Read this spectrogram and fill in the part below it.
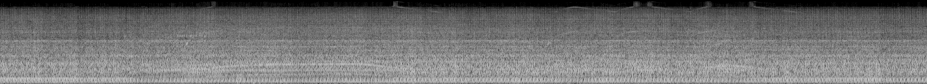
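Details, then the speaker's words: Cheap auction Greenlee 5000-watt generator, missing its air cleaner, running a plugged-in drill; a steady, even drone that holds speed under load; runs well and gives more power than a smaller unit. "well it's hard to argue with them results run both not even notice it won't so yeah pretty happy with that definitely puts off more power than that other one"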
